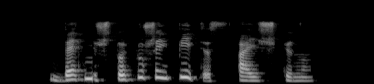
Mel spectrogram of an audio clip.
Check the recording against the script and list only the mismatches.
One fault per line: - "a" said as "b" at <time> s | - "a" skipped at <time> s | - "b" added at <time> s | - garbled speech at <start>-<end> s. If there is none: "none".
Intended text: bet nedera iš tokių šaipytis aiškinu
- "nedera" skipped at 0.9 s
